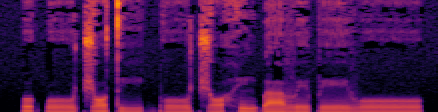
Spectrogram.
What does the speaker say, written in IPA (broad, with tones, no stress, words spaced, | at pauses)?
o˦k͡poː˨t͡ʃɔ˦˨tiː˨ ɡ͡boː˨t͡ʃɔ˨˦hĩ˦ ɡ͡ba˨βe˨peː˨ βoː˦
